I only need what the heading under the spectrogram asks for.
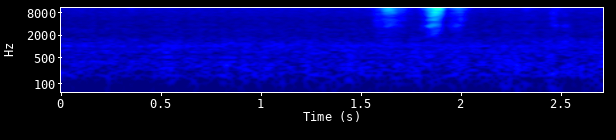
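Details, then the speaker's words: Panasonic Dual Inverter split AC, 4 years old, indoor unit at night in powerful mode, 16°C cool mode, fan high, mic near unit. Only a soft, even airflow hush with no clicks, rattles or buzzing: normal fan noise. "क्योंकि मुझे खाली जो fan घूमने की आवाज है मेरे को तो बस वही आवाज ए रही है इसके अलावा तो कोई और ए ही नहीं रही है"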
